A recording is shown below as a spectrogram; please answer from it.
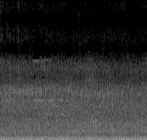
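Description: Steady low rumble of outdoor background noise, the hum of distant city traffic.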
